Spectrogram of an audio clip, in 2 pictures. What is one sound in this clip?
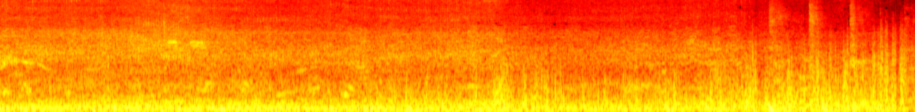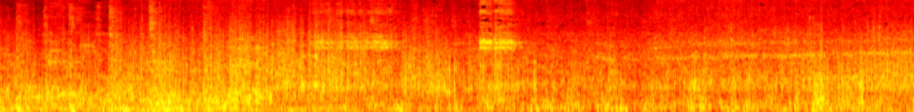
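A motorbike engine rumbles.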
